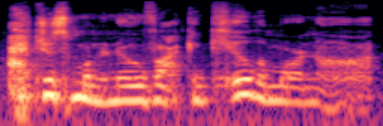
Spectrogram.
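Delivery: fast, soft and low; quick aside. Acted. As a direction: toss it off quickly under the breath. Quick repeat of the threat.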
